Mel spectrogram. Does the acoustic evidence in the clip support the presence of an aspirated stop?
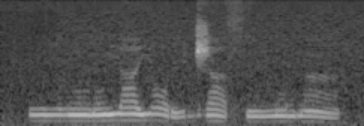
no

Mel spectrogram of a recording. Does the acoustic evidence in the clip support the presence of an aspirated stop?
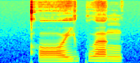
yes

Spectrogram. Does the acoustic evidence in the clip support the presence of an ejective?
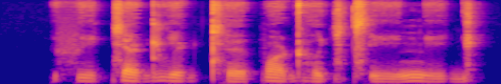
yes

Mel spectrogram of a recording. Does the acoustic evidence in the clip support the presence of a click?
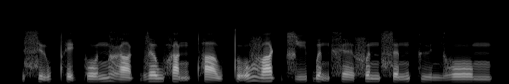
no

